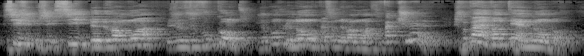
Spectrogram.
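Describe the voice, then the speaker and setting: A man's voice: sits high, lively intonation, brisk, darkish tone, slight background noise. A man preaching a sermon as pastor, repeating his phrases and stammering now and then. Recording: echoey hall from a distance.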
